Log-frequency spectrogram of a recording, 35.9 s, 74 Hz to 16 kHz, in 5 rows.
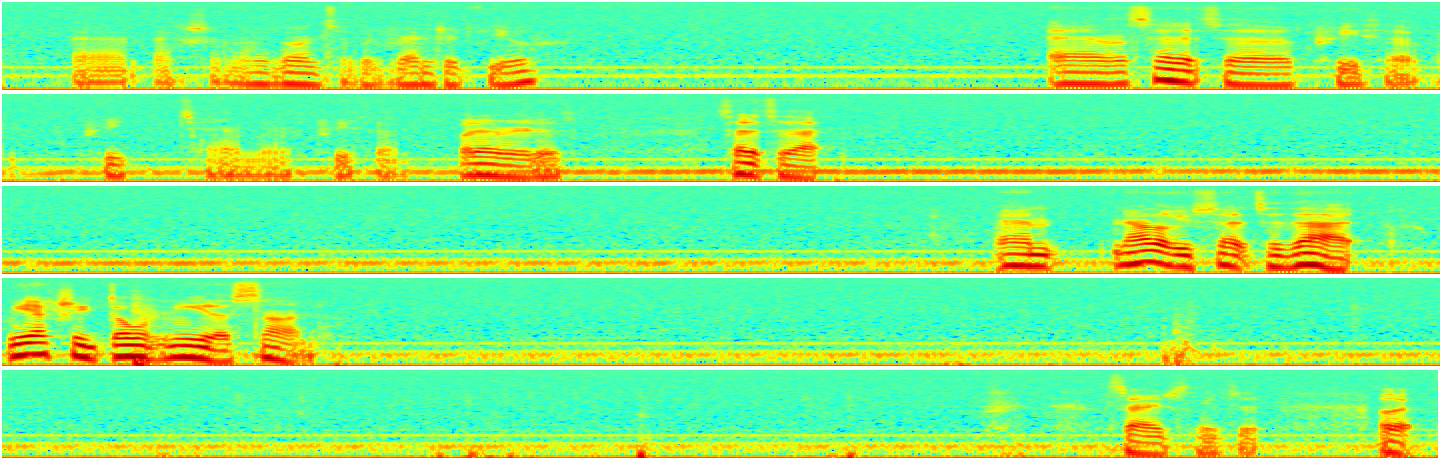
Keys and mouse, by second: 15.3-16.9 typing, 18.8 typing, 20.6-21.9 drag, 20.6 typing, 23.0 ctrl+x, 27.4 y, 28.0 a, 29.0 y, 30.8 m, 31.1 o, 34.8 click.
